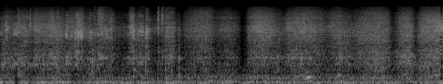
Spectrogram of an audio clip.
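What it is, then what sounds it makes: Wooden accordion peg rack. A red painted wooden accordion peg rack with knob pegs is collapsed and expanded by hand. Its slats rub and scrape together in a steady, bright, raspy friction with some nail taps.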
